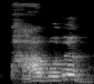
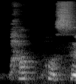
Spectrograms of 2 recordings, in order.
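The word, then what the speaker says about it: Paphos: 있는 바보 에 다다릅니다 바보는 약간 우리 얼음으로 조금 좋지 않은 어 다 보이지만 사실은 어 파 퍼스 라고 발음한 한번 더 정확합니다 그곳에서 바이 수 라고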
